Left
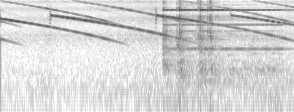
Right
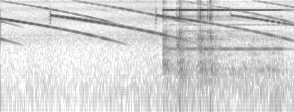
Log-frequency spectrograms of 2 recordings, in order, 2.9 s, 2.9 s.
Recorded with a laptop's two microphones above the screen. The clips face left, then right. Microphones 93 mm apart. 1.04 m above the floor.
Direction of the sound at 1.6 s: 15° right (ahead or behind).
